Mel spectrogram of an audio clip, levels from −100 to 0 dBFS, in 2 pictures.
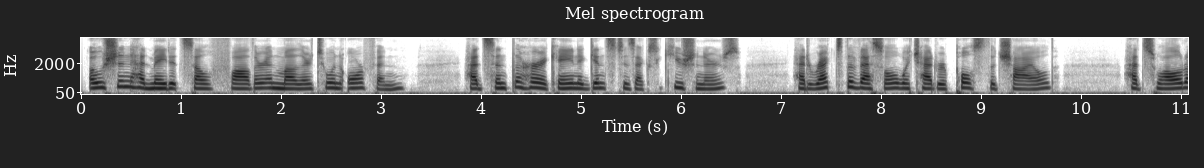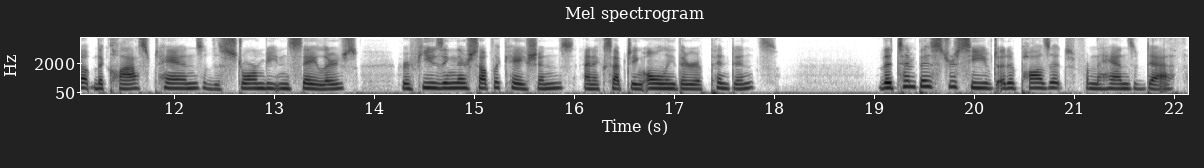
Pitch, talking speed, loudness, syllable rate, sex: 220 Hz, 150 wpm, -20 LUFS, 5.0 syllables/s, female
